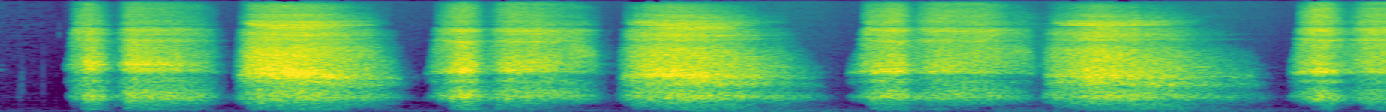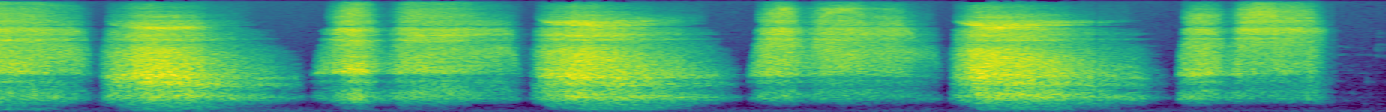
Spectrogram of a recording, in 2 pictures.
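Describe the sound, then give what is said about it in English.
Slow, deliberate breathing in and out through the mouth during a guided breathwork session. Many long breaths follow each other in an even rhythm, each a soft, airy rush separated by short pauses, with no talking. “And now, when you're ready, let's start the breath together.”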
